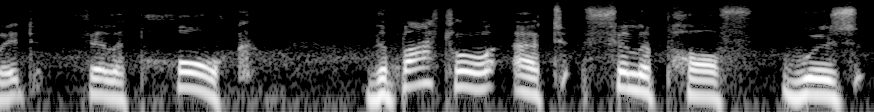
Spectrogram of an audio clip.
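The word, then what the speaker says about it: Philiphaugh: And uh the Jordis would pronounce this as Filipof, but the local people here call it Philip Hawk.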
